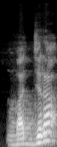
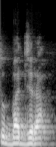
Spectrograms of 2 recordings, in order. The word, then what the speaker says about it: Vajra: Vajra Angabali. Even North Indians, they pronounce Vajra becomes Bajra.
